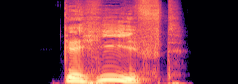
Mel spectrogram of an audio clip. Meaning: past participle of hieven
- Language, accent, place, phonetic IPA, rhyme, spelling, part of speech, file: German, Germany, Berlin, [ɡəˈhiːft], -iːft, gehievt, verb, De-gehievt.ogg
